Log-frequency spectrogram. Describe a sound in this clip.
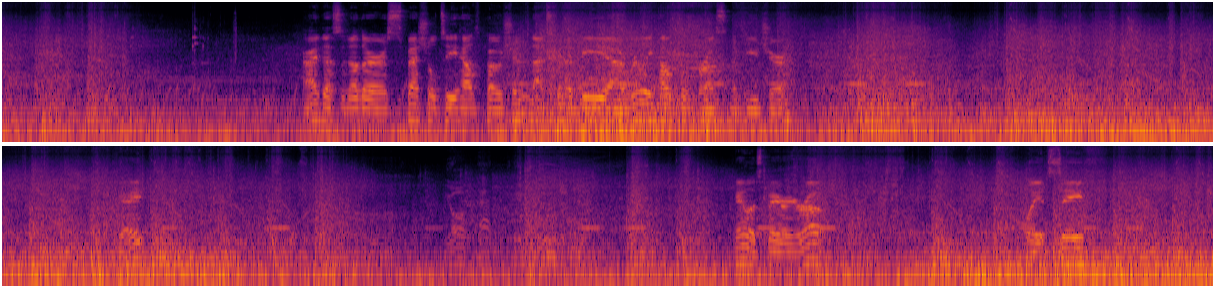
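Magic spells crackle and burst in a fast game battle.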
